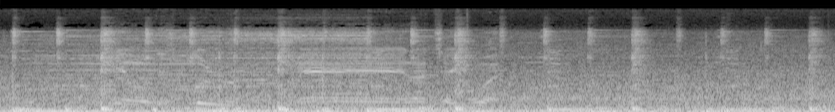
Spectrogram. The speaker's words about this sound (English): I'm on the road, as you can hear.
